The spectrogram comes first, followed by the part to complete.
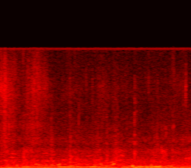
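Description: Faint voices of people talking some distance away, in short broken snatches over a low, steady outdoor background.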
